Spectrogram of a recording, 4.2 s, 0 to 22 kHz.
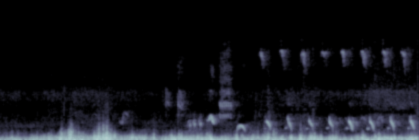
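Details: Common nightingale singing unseen in spring 2019 in Holland: after a rumbling start, a run of sharp, rising whistled notes repeated quickly and evenly, with high ticking notes above, over steady low wind or traffic noise.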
